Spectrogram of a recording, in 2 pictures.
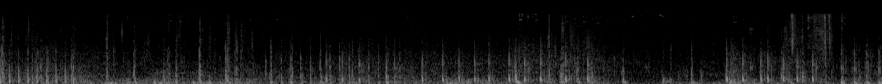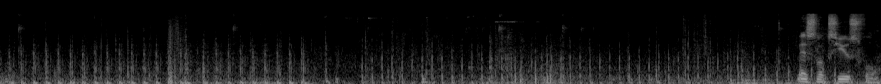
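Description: Quick footsteps thud on hard ground and stone steps.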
